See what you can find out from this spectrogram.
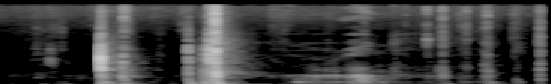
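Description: Typing on a computer keyboard: a few sharp, loud key taps followed by softer, irregular clicks, with a faint low murmur underneath.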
